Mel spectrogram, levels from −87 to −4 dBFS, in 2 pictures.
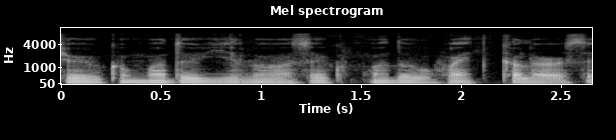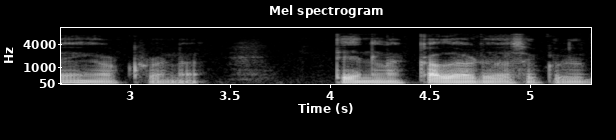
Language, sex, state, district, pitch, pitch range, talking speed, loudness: Nagamese, male, Nagaland, Dimapur, 90 Hz, 85-95 Hz, 205 wpm, -23 LUFS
